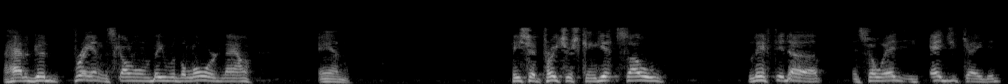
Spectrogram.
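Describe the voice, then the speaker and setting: A man preaching an impassioned sermon, swinging from shouting to low, intense talk. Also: measured pace, creaky, long pauses, slightly rough, dull audio. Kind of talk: fiery sermon.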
